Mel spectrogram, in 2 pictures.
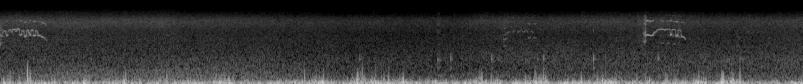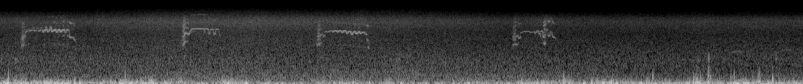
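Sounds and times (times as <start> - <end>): surf rumble: 0.0 - 16.0
wind on microphone: 0.0 - 16.0
birds short high calls: 8.2 - 8.8, 9.8 - 10.2, 11.2 - 11.8, 13.2 - 13.6.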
